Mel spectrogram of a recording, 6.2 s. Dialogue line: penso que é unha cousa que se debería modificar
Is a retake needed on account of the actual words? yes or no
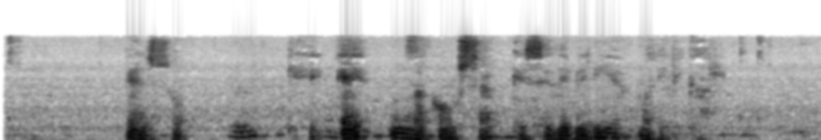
no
